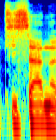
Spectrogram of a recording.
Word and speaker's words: Tisane: Et donc Tisane avec le titre « Baby Business ». C'est bien comme ça que ça se prononce.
